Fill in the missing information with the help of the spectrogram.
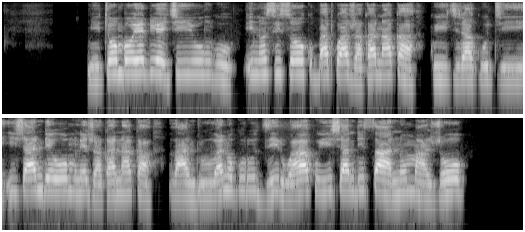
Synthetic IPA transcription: mito̞mbo̞je̞ɗuje̞t͡ʃijuŋɡu | ino̞siso̞kuɓatwaʐakanaka | kuitirakutiːʃande̞wo̞mune̞ʐakanaːka | ʋantʰuʋano̞kuɾud͡zirwakuiʃandisano̞maʐo

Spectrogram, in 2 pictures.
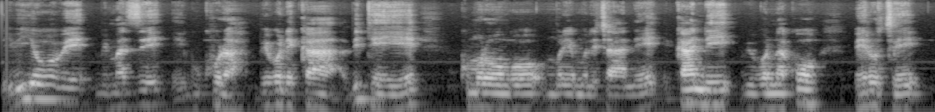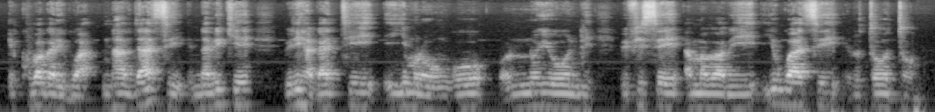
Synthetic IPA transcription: iβijoβe̞βimaze̞ɡukʰuɾaβiβo̞ne̞kaβite̞ːje̞ | kumuɾo̞ːŋɡo̞muɾemunet͡ʃaːne̞kaːndiβiβo̞nako̞ | βihe̞ɾut͡se̞ | kuβaɡaɾiɡwan̥havjaːt͡sinaβike̞ | βiɾiɦaɡatʰijimuɾo̞ːŋɡo̞nujuːndi | βifise̞amaβaβijuɡwaːt͡siɾuto̞ːto̞

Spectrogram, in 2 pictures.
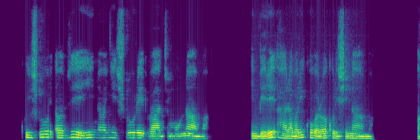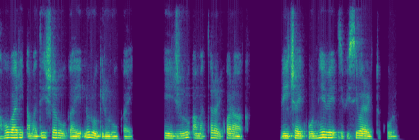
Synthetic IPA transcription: kwiːʃuːɾe̞ʔaβavje̞ːjinaβaɲe̞ʃuːɾe̞βad͡ʒimuːnaːma | imbe̞ɾe̞ɦaɾaβaɾikʰo̞βaɾaβakʰo̞ɾe̞ʃinaːmaː | ɦo̞βaɾiʔamadiʃaɾuɡajenuɾuɡiɾuɾuɡaje | he̞ːʒuɾuʔamatʰaɾaɾikwaɾakʰḁ | βiːt͡ʃajekuːn̥e̞βe̞zifisiβaɾaɾitukuɾa

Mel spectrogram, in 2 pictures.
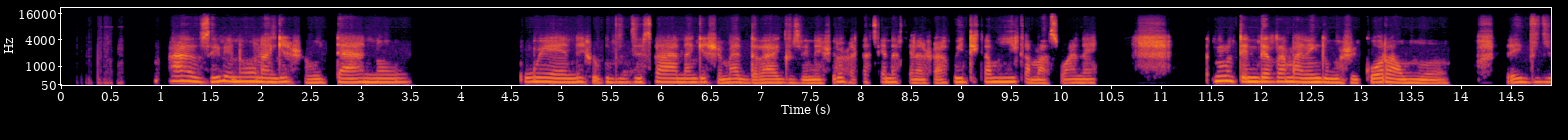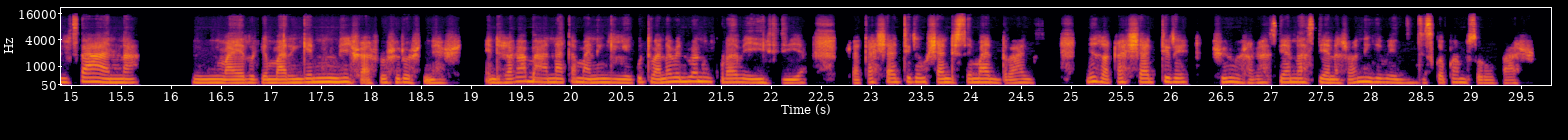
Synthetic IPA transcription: ɓazirino̞ːnaŋɡe̞ʐe̞utano̞ | uje̞ne̞ʐe̞kud͡zid͡zisanaŋɡe̞ʐe̞madraɡzine̞ʐiro̞ʐakasijanasijanaʐaːkuiti̥kamuɲikamasuwana | rino̞te̞nde̞reramaniŋɡimuʐiko̞ɾaumo | rḛud͡zid͡zisana | marmaɾiŋɡe̞nneʐa̰ʐoʐiroʐineʐi̥ | ḛndeʐakaɓanakamaniŋɡiŋɡekutiʋanaʋe̞ɗuʋano̞kuraʋeizijaʐ̥akaʃatire̞kuʃandise̞madraɡzine̞ʐakaʃatire̞ʐ̥iroʐakasijanasijanaʐaʋane̞ŋɡeʋeid͡zid͡ziswapamuso̞ɾopaːʐ̥o

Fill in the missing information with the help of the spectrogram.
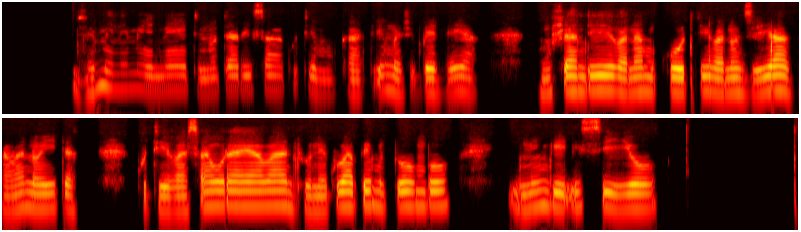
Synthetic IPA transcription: ʐeminiminidino̞taɾisakutimukatimwe̞ʐibʱe̞ɮe̞ja | muʃandiʋanamuko̞tiʋano̞zijaʐaʋano̞ita | kutiʋasauɾajaʋantʰune̞kuʋape̞muto̞mbo̞ | iniŋɡeʔisiːjo̞

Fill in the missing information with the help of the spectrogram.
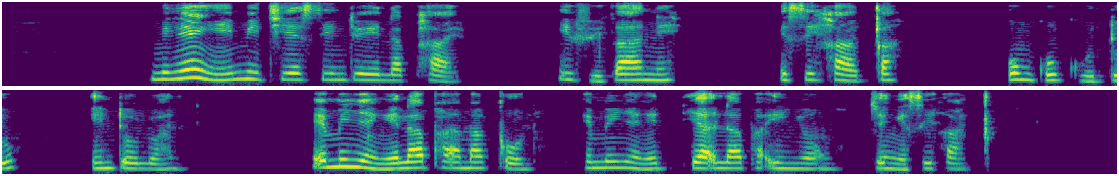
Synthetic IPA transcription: mineŋimitʰijesintʼuɛlapʰajɔ | ivikanɛ | isihaǃa | um̩ɡ̥ʱuɡ̥ʱud̥ʱu | intʼɔlwaːnɛ | emiɲɛŋɛlapʰaːmaǃɔlɔ | emiɲɛalapʰa̰ʔiɲɔŋɔnd͡ʒʱɛŋesihaːǃḁ

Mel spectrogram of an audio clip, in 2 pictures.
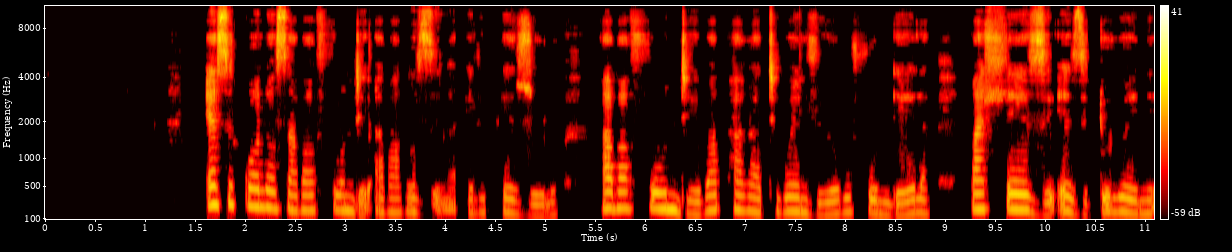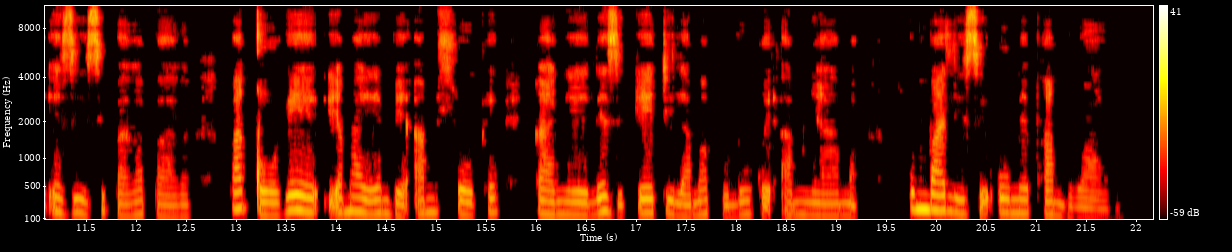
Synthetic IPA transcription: esiɣɔlɔsaβafundʱḭʔaβaɣuzḭŋa̰ʔelipʰezulu | aβafundʱiβapʰaɣatʰiɣwend͡ɮʱujoɣufundʱɛla | βaɬezḭʔezitʼulwenḭʔezijisib̥ʱaɣab̥ʱaɣa | βaɡ͡ǃʱɔɣɛa̰majɛmbʱɛ̰ʔam̩ɬɔpʰɛ | ɣaɲɛlezikʼetʼilamab̥̚ʱuluɡ̥ʱwɛ̰ʔam̩ɲaːma | um̩βalisḭʔumɛpʰambʱiwaːβɔ

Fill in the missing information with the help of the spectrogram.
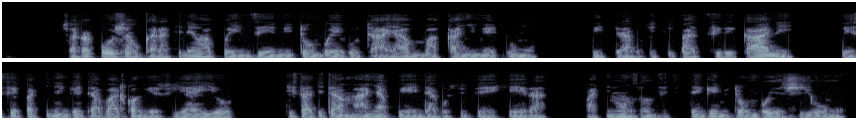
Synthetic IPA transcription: ʐ̥akako̞ʃakuɡʱaɾatine̞mak̚we̞nzie̞mito̞mbo̞je̞kudʱajamumakaɲime̞ɗumu | kuitiɾakutitiɓat͡sirikane | pe̞se̞patine̞ŋɡe̞taɓatwaŋɡe̞ʐijaijo̞ | tisatitam̤ʱaɲak̚ue̞ndakuʐibʱe̞xe̞ɾa | patino̞nzo̞nziti̥te̞ŋɡe̞mito̞mbo̞je̞t͡ʃijuːŋɡu

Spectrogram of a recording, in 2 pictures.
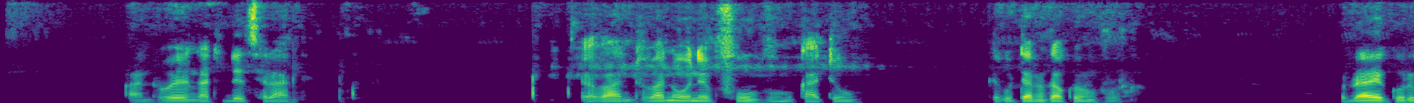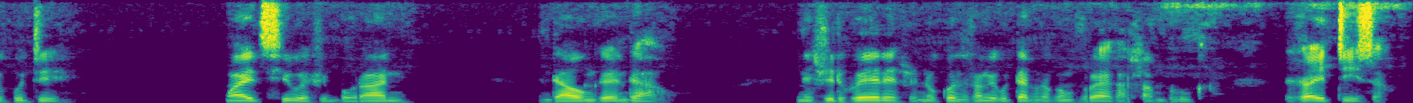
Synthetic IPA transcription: antʰuoeŋɡatiɗe̞t͡se̞ɾaːni | ʋantʰuʋano̞ːnep͡fuɱvumukati | ŋɡe̞kutamikakwe̞ɱvuːɾa | kuɗaikuɾikuti | mwait͡siwe̞ʐibʱo̞ɾʔani | ndaoŋɡe̞ndawo | ne̞ʐirwe̞ɾe̞ʐino̞ko̞nzerwaŋɡe̞kutamikakwe̞ɱvuɾʔajakaɬamburukḁ | ʐ̥eʐaitiːsa

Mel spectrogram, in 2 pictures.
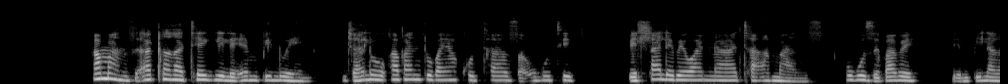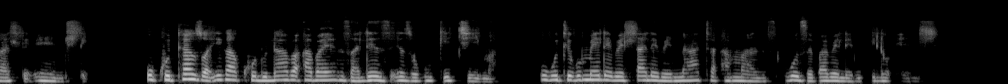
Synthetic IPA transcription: amand͡zʱiaǃaɣatʰeɣilɛempʼilweni | nd͡ʒʱalɔʔaβantʼuβajakʰutʰazauɣutʰi | βɛɬalɛβɛwanatʰaːmand͡zʱi | uɣuzɛβaβɛ | lempʼilaɣaɬɛɛːnt͡ɬʼɛ | ɣukʰutʰazwaiɣakʰululaβaʔaβajɛnd͡zʱaleziɛzoɣuɡ̥ʱid̥ʒ̥ʱima | uɣutʰiɣumɛlɛβɛɬalɛβɛnatʰaʔamand͡zʱiuɣuzɛβaβɛlempʼilɔɛːnt͡ɬʼɛ̥

